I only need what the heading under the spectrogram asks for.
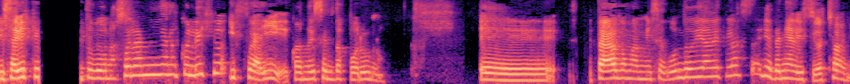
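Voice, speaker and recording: A woman speaks at a moderate pace with lively intonation and a fairly high pitch. The sound is dry and close, with no echo. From Chile, Santiago (Conchalí). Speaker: stand-up comedian. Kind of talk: interview.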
